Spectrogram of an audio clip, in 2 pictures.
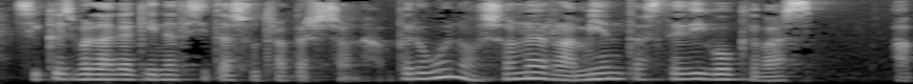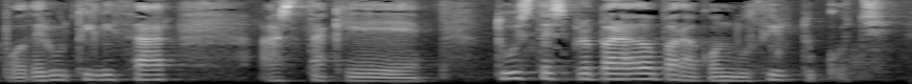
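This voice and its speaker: Low-voiced woman, calm podcast talk. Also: fairly quick. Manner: calm, conversational, gently explaining. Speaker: podcast host. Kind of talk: reflective podcast monologue on meditation.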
